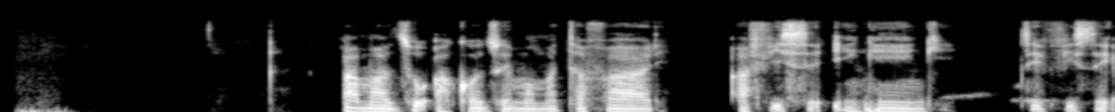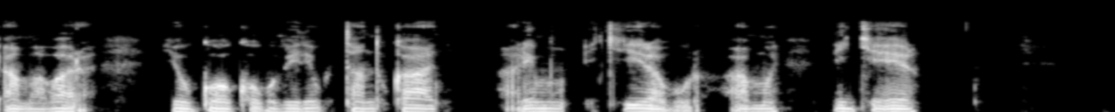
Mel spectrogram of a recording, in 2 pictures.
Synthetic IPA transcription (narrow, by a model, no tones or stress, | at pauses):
amazṵʔakʰo̞zwe̞mumatʰafaːɾi | afise̞̰ʔiŋ̥hiːŋɡi | z̥ifḭse̞̰ʔamaβaɾʔa | jub̚ɡo̞ːkʰo̞̰βuβiɾiβutʰaːndukʰaɲe | ha̰ɾimŋoicʰiɾaβṵɾahamŋwe̞ | niɟe̞ːɾa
